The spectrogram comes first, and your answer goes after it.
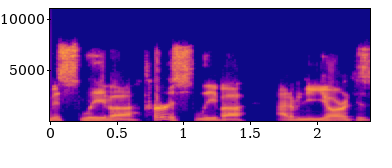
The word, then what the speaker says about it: Sliwa: Curtis Sliwa out of New York is the guy who started the Guardian Angels. My name is spelled the same way. He pronounces it Sliwa, but I've always pronounced it Sliwa.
